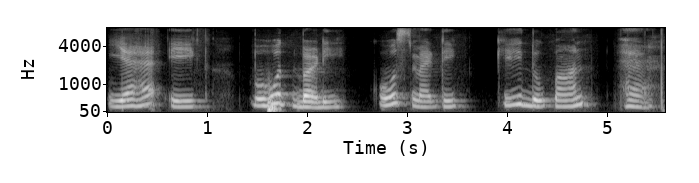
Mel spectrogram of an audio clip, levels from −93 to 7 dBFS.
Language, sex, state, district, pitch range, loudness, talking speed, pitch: Hindi, female, Uttar Pradesh, Saharanpur, 205-255 Hz, -19 LUFS, 85 wpm, 215 Hz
